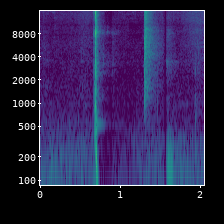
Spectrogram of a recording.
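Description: A sharp snap or click about two-thirds of a second in, followed by a moment where the background drops almost to silence. About half a second later comes a second, weaker snap and then a faint knock.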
